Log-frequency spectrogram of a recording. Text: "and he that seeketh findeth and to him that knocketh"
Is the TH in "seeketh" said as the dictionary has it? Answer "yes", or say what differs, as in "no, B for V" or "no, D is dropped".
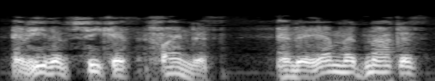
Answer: yes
